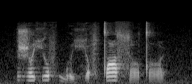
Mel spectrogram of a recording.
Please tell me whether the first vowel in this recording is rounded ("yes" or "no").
yes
